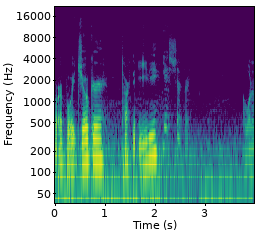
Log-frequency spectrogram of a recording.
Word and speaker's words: EDI: are you named edie edie is the phonetic pronunciation of edi that is an acronym for enhanced defense intelligence edie is pretty great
